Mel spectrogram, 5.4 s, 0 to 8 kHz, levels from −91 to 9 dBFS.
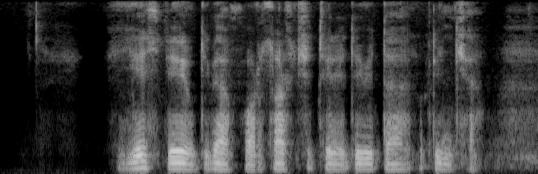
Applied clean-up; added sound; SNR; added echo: neural mask model Resemble Enhance denoiser.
